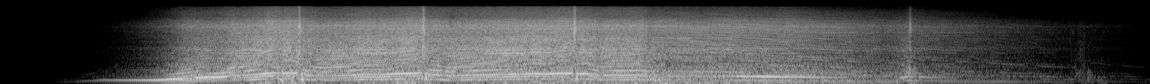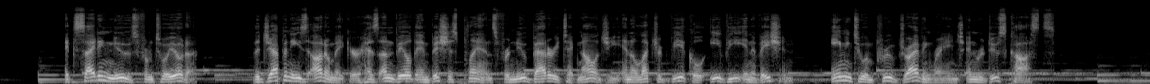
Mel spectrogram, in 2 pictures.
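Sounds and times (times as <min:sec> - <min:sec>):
car engine revving: 0:00.6 - 0:11.4.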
